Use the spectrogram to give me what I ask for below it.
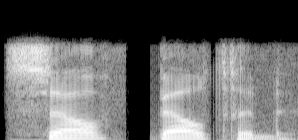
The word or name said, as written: self-belted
